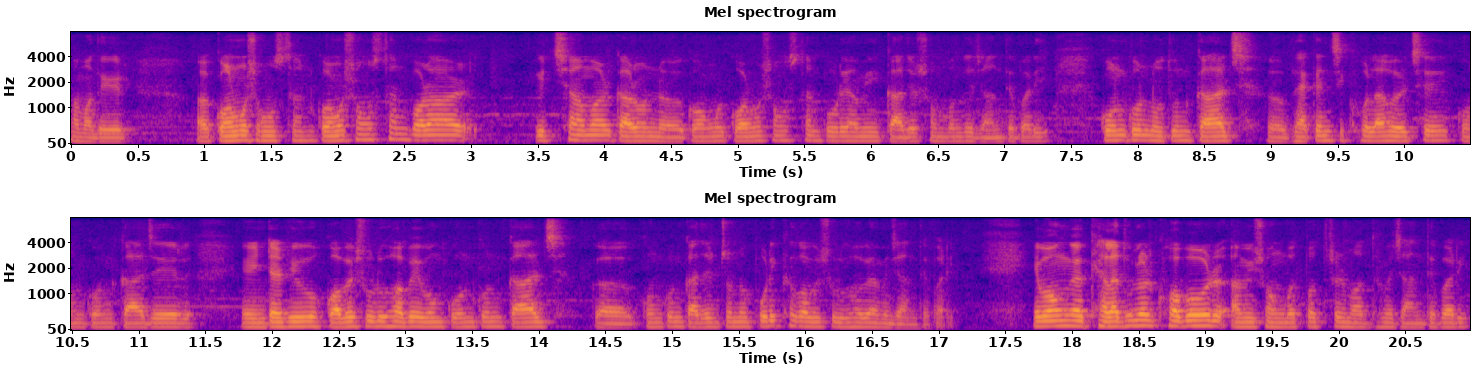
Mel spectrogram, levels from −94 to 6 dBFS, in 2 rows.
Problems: background conversations at intervals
